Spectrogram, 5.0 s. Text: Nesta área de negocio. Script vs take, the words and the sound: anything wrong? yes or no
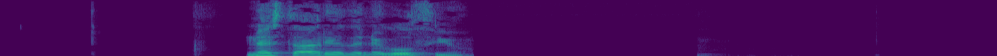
no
